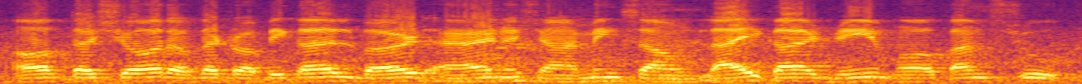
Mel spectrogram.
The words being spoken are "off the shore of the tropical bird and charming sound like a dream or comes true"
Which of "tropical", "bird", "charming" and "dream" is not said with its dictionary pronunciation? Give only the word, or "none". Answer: charming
